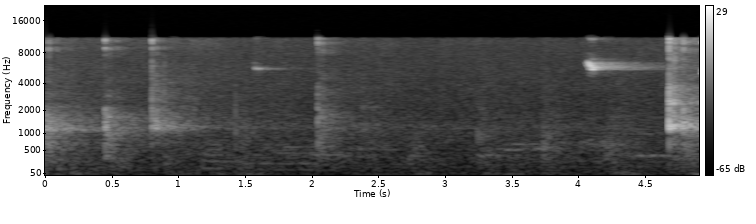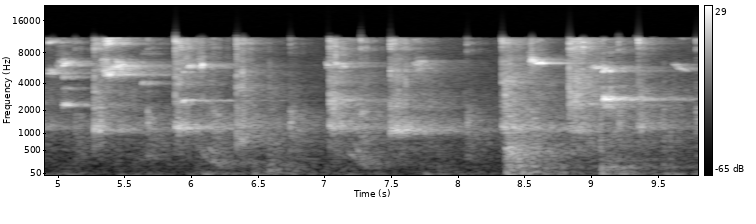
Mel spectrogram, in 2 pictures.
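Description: Table tennis ball being hit: a few light clicks at first, then from about five seconds in a fast rally of sharp, ringing clicks as the ball strikes the bats and the table in quick succession.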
